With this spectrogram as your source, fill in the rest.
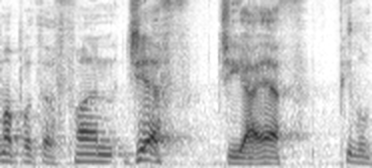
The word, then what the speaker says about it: GIF: If you can come up with a fun GIF, G-I-F, people pronounce it GIF, but it's really GIF.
